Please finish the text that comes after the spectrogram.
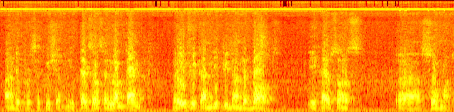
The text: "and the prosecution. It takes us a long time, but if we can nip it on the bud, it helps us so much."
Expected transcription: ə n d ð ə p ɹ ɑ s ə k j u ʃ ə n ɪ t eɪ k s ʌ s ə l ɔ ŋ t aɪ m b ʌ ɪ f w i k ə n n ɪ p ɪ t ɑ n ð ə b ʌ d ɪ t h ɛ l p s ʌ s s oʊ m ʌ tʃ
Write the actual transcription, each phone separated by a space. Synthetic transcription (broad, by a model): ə n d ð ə p ɹ ɑ s ə k j u ʃ ə n ɪ t eɪ k s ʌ s ə l ɔ ŋ t aɪ m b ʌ ɪ f w i k ə n l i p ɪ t ɑ n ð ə b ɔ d ɪ t h ɛ l p s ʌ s s oʊ m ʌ tʃ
